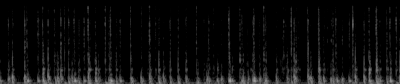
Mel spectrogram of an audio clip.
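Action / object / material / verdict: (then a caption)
tap / laptop keyboard with plastic keys / plastic / none. Both hands type rapidly with their fingertips on the plastic keycaps of a backlit MacBook Pro Magic Keyboard set in an aluminum body. The result is a quick, uneven stream of soft, muted clicks and taps with a low, dull body and very little brightness. Each tap dies away almost instantly.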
